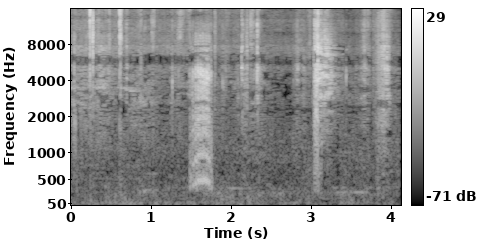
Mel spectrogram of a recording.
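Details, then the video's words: Green macaw giving one loud, harsh squawk, then a shorter, quieter screech about a second and a half later, over a steady background hiss. "Green Macaw"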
